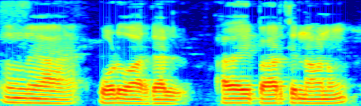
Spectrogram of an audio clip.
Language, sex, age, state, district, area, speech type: Tamil, male, 60+, Tamil Nadu, Tiruchirappalli, rural, spontaneous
